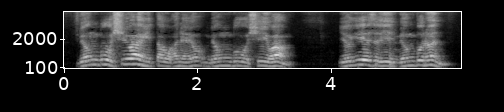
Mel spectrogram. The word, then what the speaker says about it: 명부시왕: 합니다 그런데이 저승에는 또 명부 시왕이 있다고 하네요 명부시왕 여기에서이 명부는 저승이라는 뜻입니다 왕은 왕인데 그래서 명부 왕인데 불교에서는 이렇게 십을 시로 발음을 해서 명부 시 왕이라고 하네요 우리가 보통 어 죽으면 염라대왕한테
